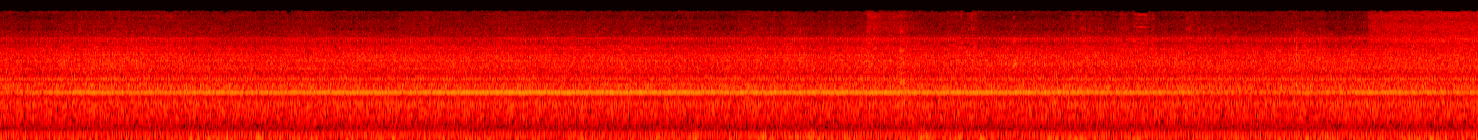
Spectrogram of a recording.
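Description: A large diesel engine idles with a steady low rumble and a constant whine.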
